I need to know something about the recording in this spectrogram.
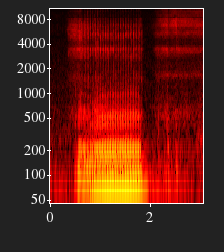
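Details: Amstaff dog snoring: a single drawn-out, rough, low vibrating inhalation lasting over a second, swelling and then stopping abruptly, then near silence.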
